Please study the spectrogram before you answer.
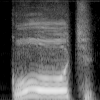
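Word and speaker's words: coach: जैसे A double T ए सी H, attach, C ओ ए सी एच, कोच, पी ए सी एच, पीच, आर ए सी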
